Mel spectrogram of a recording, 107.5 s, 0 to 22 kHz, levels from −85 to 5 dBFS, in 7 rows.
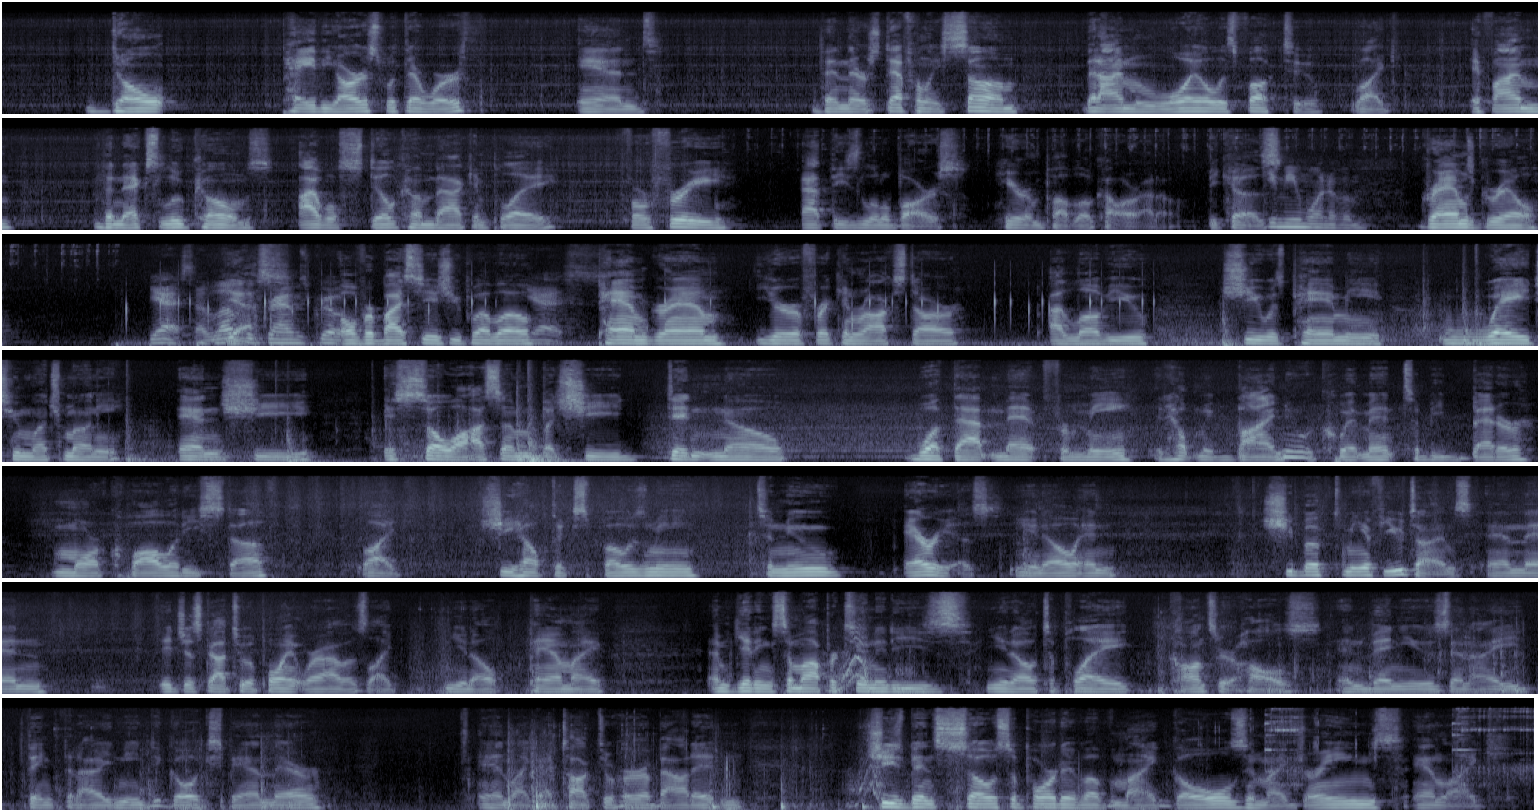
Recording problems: wrong speed, natural pitch; too slow; 0.6 times normal speed
household noises; noticeable; throughout; 15 dB below the speech
hiss; faint; throughout; 30 dB below the speech

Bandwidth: 14.5 kHz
